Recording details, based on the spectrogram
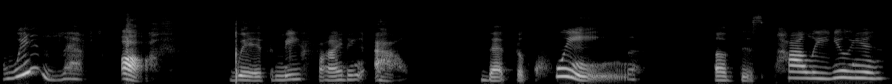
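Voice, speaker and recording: A woman's voice: on the high side, lively intonation, very slow, fairly bright tone, no room sound. A congested woman with a slightly stuffy voice, hosting a frank storytime podcast and addressing listeners directly. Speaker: podcast host. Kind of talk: storytime monologue.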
